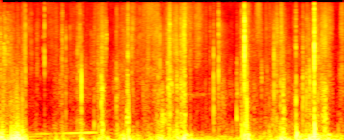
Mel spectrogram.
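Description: Paper rustling and tearing as a multi-layered paper envelope is unwrapped: continuous crinkling broken by many sharp crackles and rips, fairly faint, with no talk.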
